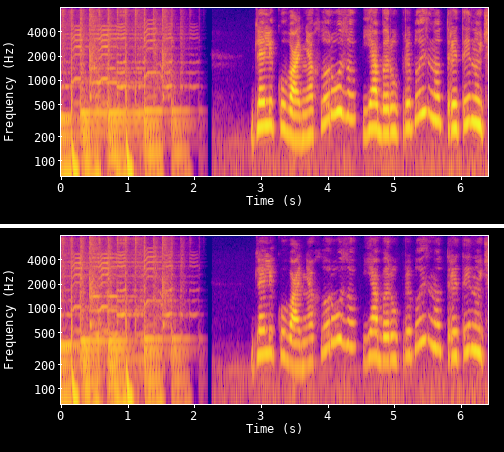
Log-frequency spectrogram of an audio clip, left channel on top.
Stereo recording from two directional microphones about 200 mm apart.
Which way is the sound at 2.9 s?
55° left (ahead or behind).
